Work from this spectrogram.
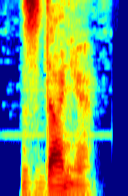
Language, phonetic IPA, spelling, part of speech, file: Polish, [ˈzdãɲɛ], zdanie, noun, Pl-zdanie.ogg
